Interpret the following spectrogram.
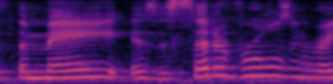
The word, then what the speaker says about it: Me: It's pronounced May, but it's spelled M-E.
